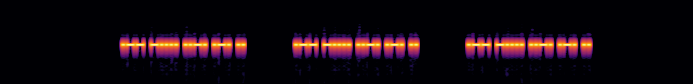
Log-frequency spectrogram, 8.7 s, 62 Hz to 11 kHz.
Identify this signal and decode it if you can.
Morse code, heard as a keyed tone, about 40 wpm, 700 Hz. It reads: W6FRI W6FRI W6FRI
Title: USA Call Signs - 5 Characters - Repeated 3x - 40wpm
